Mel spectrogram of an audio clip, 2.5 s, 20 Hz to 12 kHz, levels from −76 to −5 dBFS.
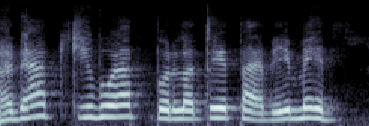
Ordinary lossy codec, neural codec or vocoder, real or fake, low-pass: none; codec, 16 kHz in and 24 kHz out, 0.8 kbps, FocalCodec, streaming, 65536 codes; fake; 10.8 kHz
